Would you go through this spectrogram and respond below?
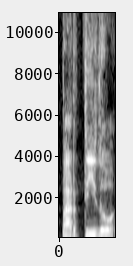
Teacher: partido la vocal a es una sílaba cerrada es decir decir el sonido de la vocal a es cortada por otra consonante que en este caso es la r haciendo de la a un sonido más corto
